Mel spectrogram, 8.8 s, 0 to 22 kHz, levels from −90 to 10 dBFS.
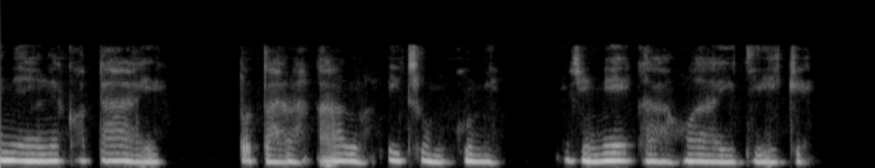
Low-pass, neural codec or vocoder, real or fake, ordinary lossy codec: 7.2 kHz; codec, 24 kHz, 3 kbps, HILCodec; fake; none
